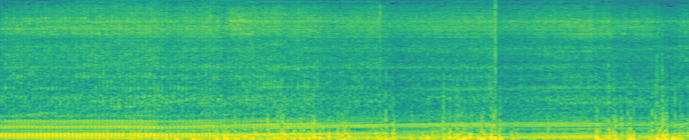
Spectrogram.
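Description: A small motorbike engine putters loudly close by.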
